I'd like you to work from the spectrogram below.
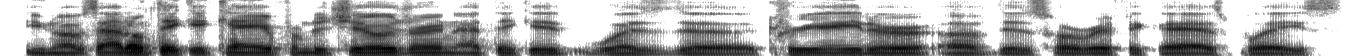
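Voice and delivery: normal talking voice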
